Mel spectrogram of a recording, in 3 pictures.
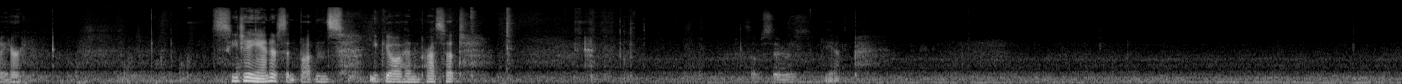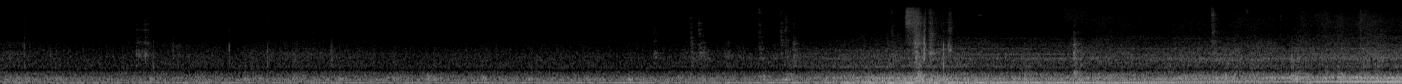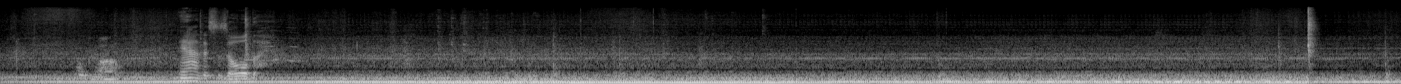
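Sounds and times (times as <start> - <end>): elevator hum and rumble: 0.0 - 42.0
elevator doors opening: 20.9 - 36.2.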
